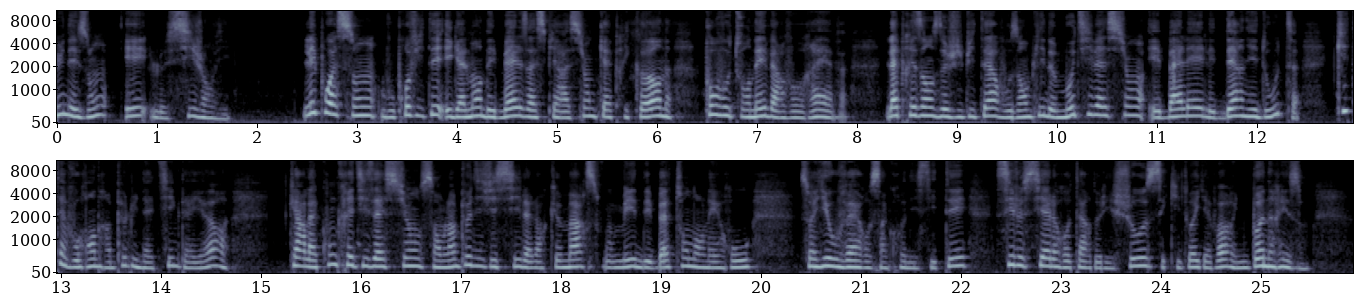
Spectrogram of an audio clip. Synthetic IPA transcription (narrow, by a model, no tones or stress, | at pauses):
ynezɔ̃eləsiʒɑ̃vje | lepwasɔ̃vupχɔfit̪eʔeɡalmɑ̃d̪ebɛlzɛ̃spiʁasjɔ̃kapχikɔʁn | puʁvut̪ʰuʁnevɛʁvoʁɛv | lapχezɑ̃s̬d̪əʒyp̬it̪ɛʁvuzɑ̃plid̪əmɔt̪ʰivasjɔ̃ebalɛled̪ɛʁnjed̪ut̪ | kʲit̪avuʁɑ̃d̪ʁɛ̃pølynat̪ʰik̚d̪ajœʁ | kaʁlakɔ̃kχet̪izasjɔ̃sɑ̃blɛ̃pød̪ifisilalɔʁkəmaʁsvumɛd̪ebat̪ɔ̃d̪ɑ̃leʁuswajeuvɛʁosɛ̃kχɔnisit̪esiləsjɛlʁət̪aʁd̪leʃozsɛkʲild̪wajavwaʁynbɔnʁezɔ̃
